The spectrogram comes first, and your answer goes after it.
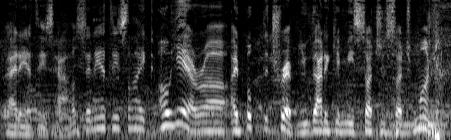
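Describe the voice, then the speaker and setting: Amid noticeable background noise, a man talks very fast with lively intonation at a fairly high pitch. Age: 30s. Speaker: guest, friend of hosts. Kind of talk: casual chat. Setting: bar, recorded on location.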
